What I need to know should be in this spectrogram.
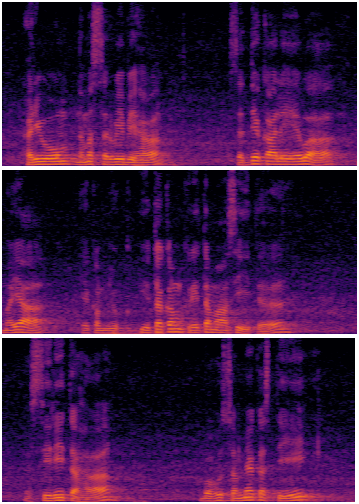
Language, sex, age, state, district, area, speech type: Sanskrit, male, 45-60, Kerala, Kasaragod, urban, spontaneous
